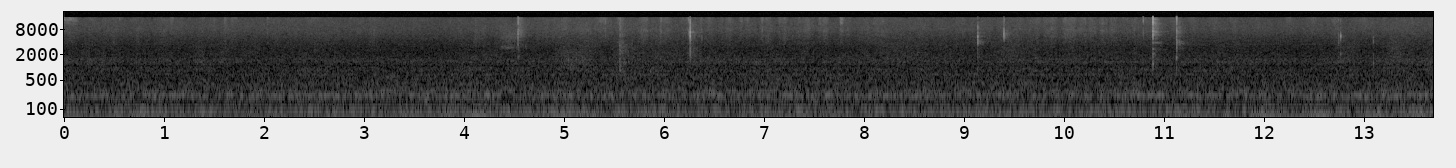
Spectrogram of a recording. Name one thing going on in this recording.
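A brush sweeps softly against skin.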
